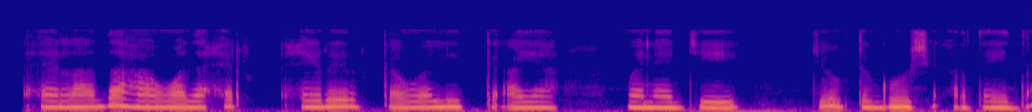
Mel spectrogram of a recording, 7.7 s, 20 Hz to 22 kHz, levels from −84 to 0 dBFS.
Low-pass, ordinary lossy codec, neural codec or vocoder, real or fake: 7.2 kHz; none; none; real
